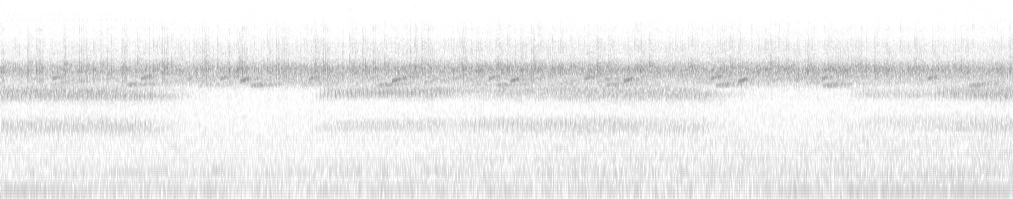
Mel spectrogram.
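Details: Many tree frogs call at night in a North Carolina swamp: an unbroken high-pitched trill, with bursts of lower two-note calling rising and falling every few seconds over a low droning hum.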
